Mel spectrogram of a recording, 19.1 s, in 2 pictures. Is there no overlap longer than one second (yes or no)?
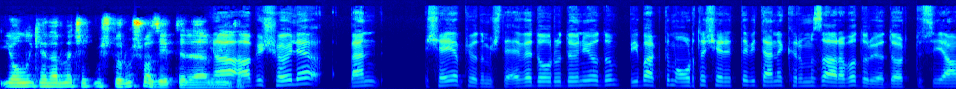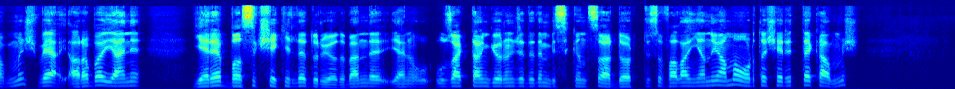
yes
